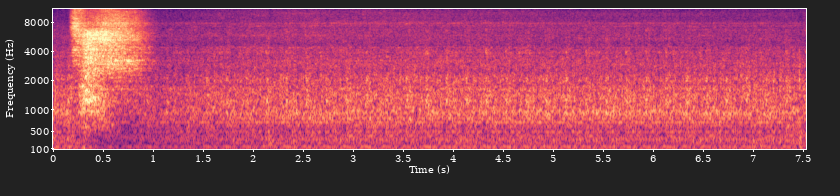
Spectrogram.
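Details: Tri-axle diesel dump truck that wouldn't start due to a dead battery, running after the ground connections were redone; a short air hiss, then a smooth, even idle with a steady rumble and no misses or knocks. Sounds healthy.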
